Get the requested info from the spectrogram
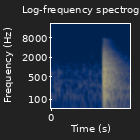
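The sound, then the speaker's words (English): After a moment of near silence, one abrupt, loud gulp of water bursts out, broad and wet-sounding, then fades quickly with no speech around it. “don't drink like you're a stevedore at lunch, okay?”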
